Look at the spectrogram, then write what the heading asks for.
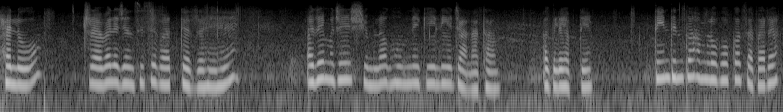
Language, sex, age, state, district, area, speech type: Urdu, female, 18-30, Uttar Pradesh, Gautam Buddha Nagar, rural, spontaneous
